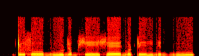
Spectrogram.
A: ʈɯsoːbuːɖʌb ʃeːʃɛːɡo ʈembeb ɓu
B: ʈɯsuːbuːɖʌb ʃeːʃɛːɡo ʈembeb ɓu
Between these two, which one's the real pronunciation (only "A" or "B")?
A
